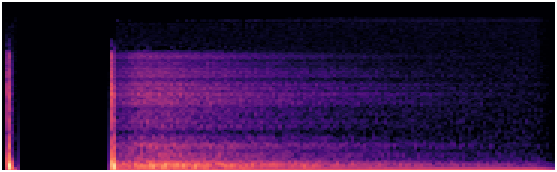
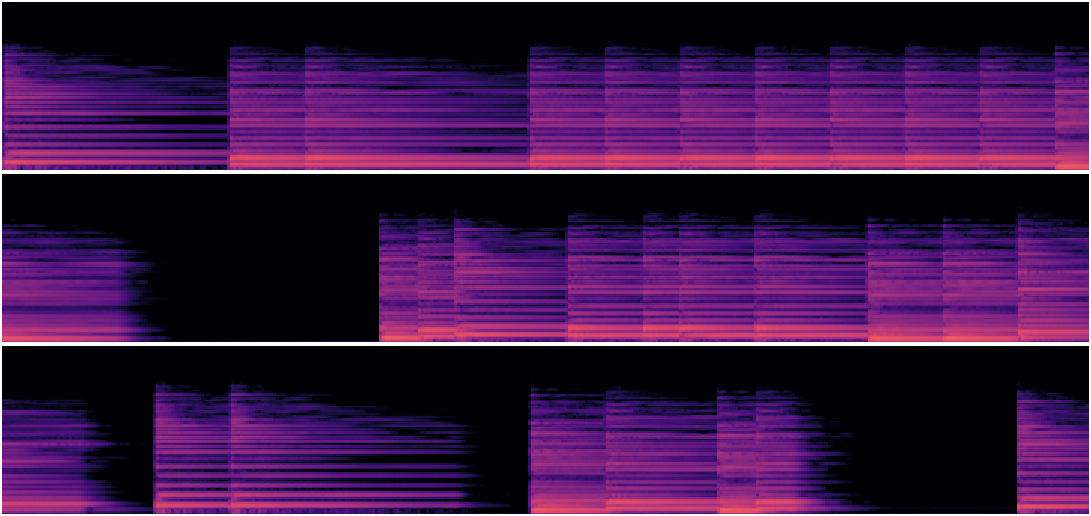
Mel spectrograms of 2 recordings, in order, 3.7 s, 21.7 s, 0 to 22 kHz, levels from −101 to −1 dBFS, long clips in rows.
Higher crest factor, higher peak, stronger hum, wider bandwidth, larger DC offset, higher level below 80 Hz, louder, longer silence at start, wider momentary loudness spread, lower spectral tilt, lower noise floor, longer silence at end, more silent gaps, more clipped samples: first, 26 dB vs 14 dB; first, 0 dBFS vs -28 dBFS; neither; second, 6.8 kHz vs 8.2 kHz; first, 0.9% vs under 0.1%; first, -40 dBFS vs -72 dBFS; first, -24 LUFS vs -43 LUFS; about the same, 0 s vs 0 s; first, 24 LU vs 11 LU; about the same, -7 dB/octave vs -7.5 dB/octave; second, -62 dBFS vs under -90 dBFS; first, 2 s vs 0 s; first, 0.09-0.70 s vs none; neither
